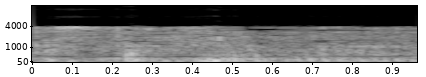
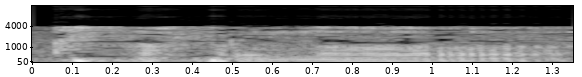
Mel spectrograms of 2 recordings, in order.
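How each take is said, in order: First: Astagfirullah whispered, breath only; whispered repentance. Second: Astagfirullah murmured low and slow; low murmured repentance. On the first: The same repenting man, now barely whispering. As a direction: let astagfirullah fade into a whisper. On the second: A man repenting alone at night, murmuring low and slow. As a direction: sigh out Astagfirullah slowly under the breath. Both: Acted.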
